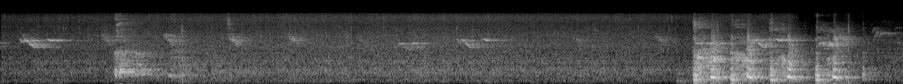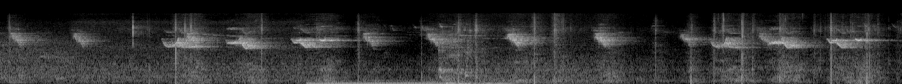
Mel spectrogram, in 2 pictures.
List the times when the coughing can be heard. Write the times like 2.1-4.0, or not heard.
1.1-2.4, 6.8-8.7, 12.3-14.1.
